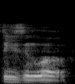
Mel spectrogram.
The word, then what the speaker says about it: SznLuv: with your name and it's pronounced season love correct yes season love and it's perfectly imperfectly spelled season love um was szn l u v and it is Warped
